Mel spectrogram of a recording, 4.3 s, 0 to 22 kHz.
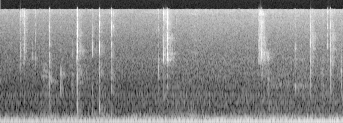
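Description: Small, scattered clicks and taps from hands working the plastic DJI OM 5 smartphone gimbal and its reset button as it swings the phone back to its start position, over a steady low hum.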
